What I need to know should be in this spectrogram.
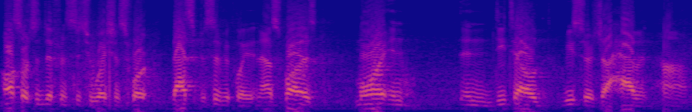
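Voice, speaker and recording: A man's voice: on the low side, steady tone, brisk, a little hiss or hum, rough recording. A man presenting a workshop and answering audience questions in an easygoing way, repeating himself with frequent ums. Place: seminar room.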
